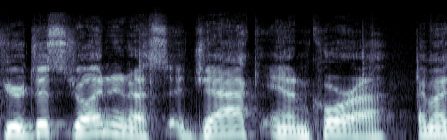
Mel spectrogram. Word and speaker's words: Ancora: Uh if you're just joining us Jack and Kora.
